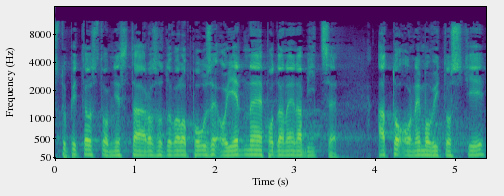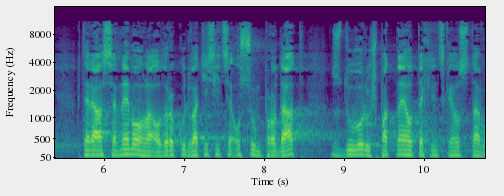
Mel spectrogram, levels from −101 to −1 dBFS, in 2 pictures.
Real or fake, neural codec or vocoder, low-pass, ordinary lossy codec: real; none; 14.4 kHz; MP3, 48 kbps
